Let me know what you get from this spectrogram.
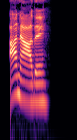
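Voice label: "Anade", Sardinian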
